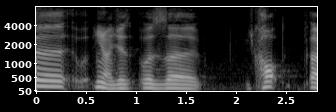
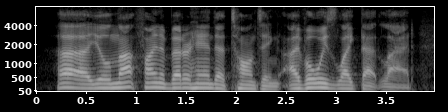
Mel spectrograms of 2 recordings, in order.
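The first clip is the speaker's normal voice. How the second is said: ordinary delivery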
